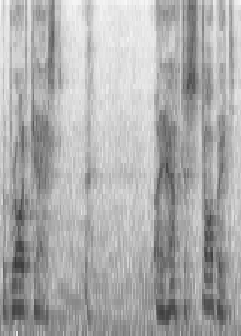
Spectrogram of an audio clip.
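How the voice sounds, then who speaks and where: An actor playing a guarded, defiant cyborg security officer, speaking tersely and gruffly. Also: male voice, fairly high pitch, takes it slowly, fairly bright tone, a little hiss or hum.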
